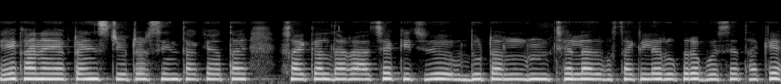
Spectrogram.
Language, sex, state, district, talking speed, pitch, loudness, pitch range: Bengali, female, West Bengal, Dakshin Dinajpur, 125 wpm, 245 Hz, -14 LUFS, 240-250 Hz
